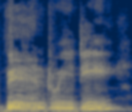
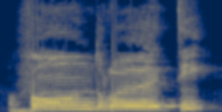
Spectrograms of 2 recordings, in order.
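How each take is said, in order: First: The first vowel sounds like English 'en'. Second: The first vowel sounds like nasal 'ah'. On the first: The speaker calls it wrong. "we don't say vendredi" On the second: The speaker calls it right. "E N in French sounds ah"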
